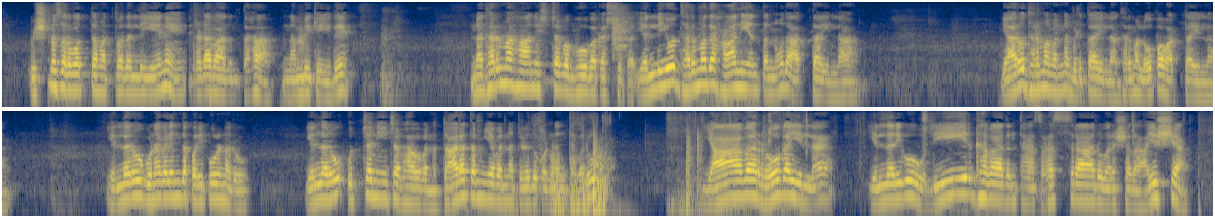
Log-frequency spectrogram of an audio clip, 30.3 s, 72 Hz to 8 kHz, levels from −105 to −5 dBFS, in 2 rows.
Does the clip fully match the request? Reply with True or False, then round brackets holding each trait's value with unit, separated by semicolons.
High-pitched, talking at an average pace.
False (150 Hz; 80 wpm)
